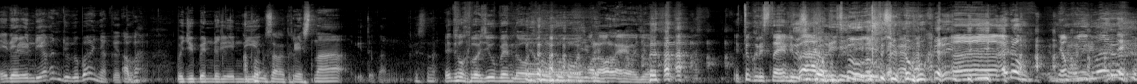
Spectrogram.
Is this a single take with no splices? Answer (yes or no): yes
